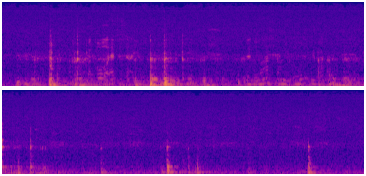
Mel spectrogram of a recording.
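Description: Rigging and fittings knock against the boat now and then.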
